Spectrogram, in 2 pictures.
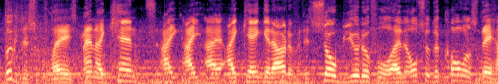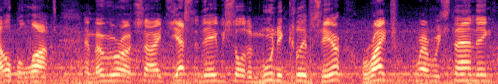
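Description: A man's voice: high voice, fairly even intonation, fairly quick, hardly any pauses. A man giving enthusiastic, exclamatory colour commentary on a fight in a conversational way.

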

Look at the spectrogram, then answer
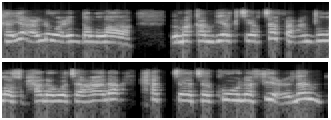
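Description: Earnest Moroccan man preaching with repetition. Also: very high voice. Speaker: religious guest speaker. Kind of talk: spiritual teaching talk.

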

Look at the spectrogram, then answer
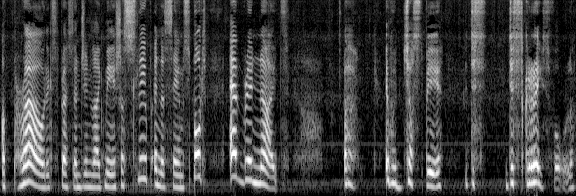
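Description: A woman voicing a proud, pompous male express engine who speaks loudly and haughtily. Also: mid-range voice, animated, rough recording. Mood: haughty. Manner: haughty, loud, drawn-out.

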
